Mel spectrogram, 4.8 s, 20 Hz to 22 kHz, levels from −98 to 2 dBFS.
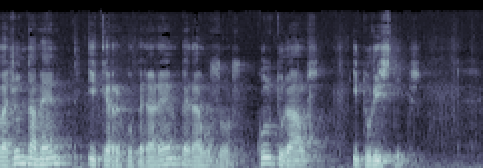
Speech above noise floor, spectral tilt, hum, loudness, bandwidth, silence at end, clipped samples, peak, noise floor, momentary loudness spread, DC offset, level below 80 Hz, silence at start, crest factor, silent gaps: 26 dB; -6 dB/octave; none; -21 LUFS; 16.5 kHz; 0.3 s; under 0.1%; -2 dBFS; -47 dBFS; 14 LU; under 0.1%; -46 dBFS; 0 s; 18 dB; none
